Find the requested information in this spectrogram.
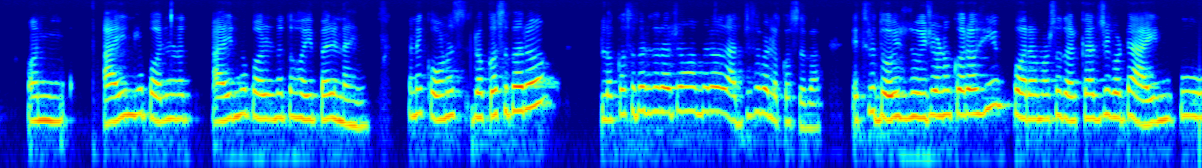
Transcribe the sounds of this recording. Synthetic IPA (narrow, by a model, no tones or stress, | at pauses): ɔn | ajnɾɔpɔɾiɽ̃ɔ | ajinɾɔpɔɾiɽ̃ɔt̪ɔɦojpaɾenaɦĩ | manekɔwɳɔslokɔsɔbʱaɾɔ | lokɔsɔbʱaɾd̪ʱaɾad͡ʒaw̃amɔɾɔɾad͡ʒjɔsɔbʱalokɔsɔbʱa | et̪ʰiɾud̪ojd̪ojd͡ʒɔɽ̃ɔkɔɾɔɦĩpɔɾamɔɾsɔd̪ɔɾkaɾd͡ʒiɡoʈeajinku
